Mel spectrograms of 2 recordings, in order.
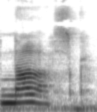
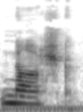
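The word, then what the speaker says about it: nasc: Nask, nask, which means link. It's not nashk, nask.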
